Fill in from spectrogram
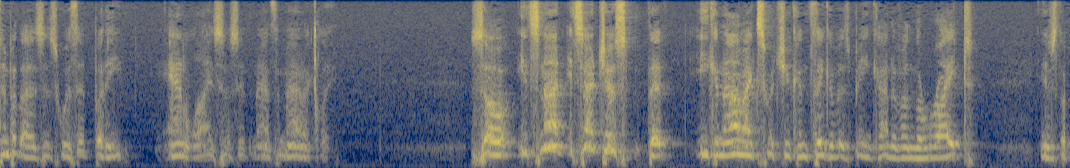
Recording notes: recorded at the University of Edinburgh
